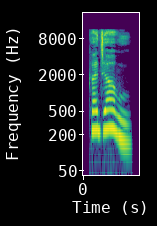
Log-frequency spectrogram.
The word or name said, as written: ಕುಜುವೆ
